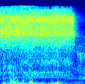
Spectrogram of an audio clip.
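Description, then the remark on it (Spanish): A loud, steady jet of pressurized steam hisses continuously for about a second and a half from a broken tube of half-brewed beer, with faint low rumbling beneath, then cuts off abruptly. “empieza a soltar un chorro descomunal. Ves que empieza a salir como un montón de, de vapor a presión.”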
